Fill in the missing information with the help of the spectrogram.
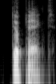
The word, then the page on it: depict: American English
